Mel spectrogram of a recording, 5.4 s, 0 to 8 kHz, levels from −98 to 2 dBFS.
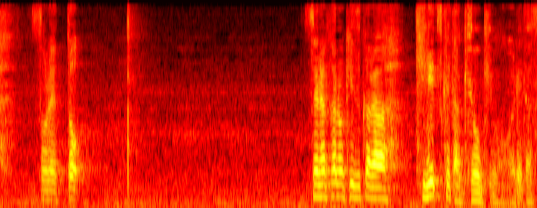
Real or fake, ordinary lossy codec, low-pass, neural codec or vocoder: fake; none; 7.2 kHz; vocoder, 44.1 kHz, 128 mel bands, Pupu-Vocoder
